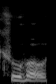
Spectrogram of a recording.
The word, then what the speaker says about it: Cujo: that name of course in in Spanish um it's pronounced kuo so that's how they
